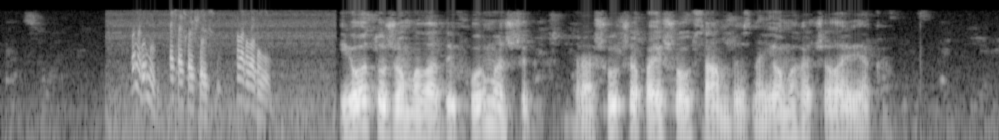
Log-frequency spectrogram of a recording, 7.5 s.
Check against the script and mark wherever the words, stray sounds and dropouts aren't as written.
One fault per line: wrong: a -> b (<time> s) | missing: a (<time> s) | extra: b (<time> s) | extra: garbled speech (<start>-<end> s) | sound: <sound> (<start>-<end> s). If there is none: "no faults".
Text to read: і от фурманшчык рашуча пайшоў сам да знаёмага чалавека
sound: chirp (1.0-2.1 s)
extra: ужо малады (2.9 s)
